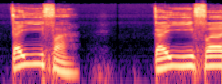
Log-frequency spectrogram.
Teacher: Kaifa fathah bertemu ya sukun kita lunakkan huruf lin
